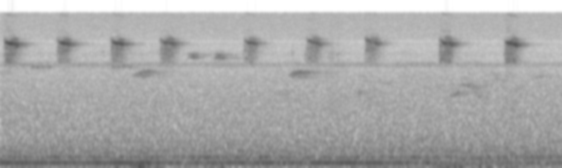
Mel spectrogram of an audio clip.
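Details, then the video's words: High, piercing begging notes from a young common cuckoo during feeding, repeated roughly twice a second with some irregular gaps. A few faint lower whistles sound in the background, and a noticeable low drone runs throughout. "Imbeccata Al Giovane Cuculo"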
